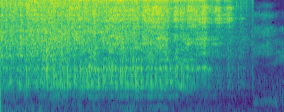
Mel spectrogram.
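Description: A ratcheting chain hoist lifts an engine in a garage, making a steady loud mechanical clatter of pawl clicks and rattling chain that fades out toward the end.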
